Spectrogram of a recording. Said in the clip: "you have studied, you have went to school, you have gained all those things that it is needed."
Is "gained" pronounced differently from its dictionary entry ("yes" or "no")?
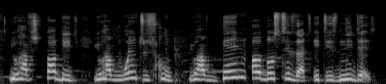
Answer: yes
